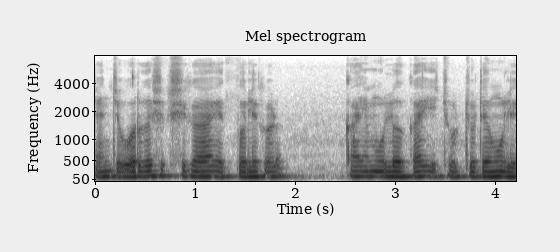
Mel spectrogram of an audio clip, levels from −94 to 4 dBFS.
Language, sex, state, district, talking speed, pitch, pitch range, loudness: Marathi, male, Maharashtra, Aurangabad, 155 wpm, 120 Hz, 115-125 Hz, -17 LUFS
